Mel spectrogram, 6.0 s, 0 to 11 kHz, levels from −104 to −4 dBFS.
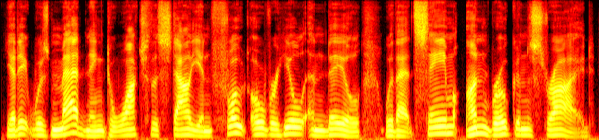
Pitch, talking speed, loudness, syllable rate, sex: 125 Hz, 180 wpm, -19 LUFS, 4.5 syllables/s, male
